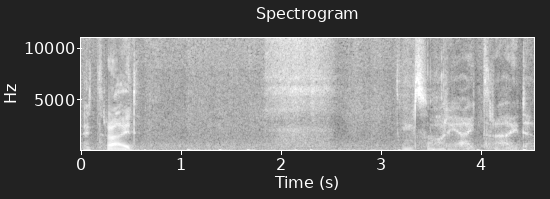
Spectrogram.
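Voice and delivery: very soft, near-whispered regret; broken apology. Acted. Game master as dazed, weeping survivor apologising, broken. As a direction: barely get it out, numb with grief.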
